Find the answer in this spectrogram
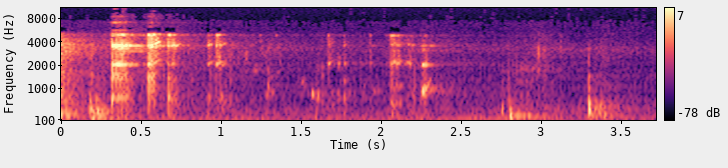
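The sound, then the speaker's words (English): A drink is poured into a glass inside a wagon used as a home, with a clink of glass at the start and a couple of sharper knocks near the end. No one speaks. “Pour this down.”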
